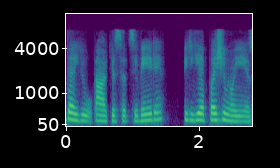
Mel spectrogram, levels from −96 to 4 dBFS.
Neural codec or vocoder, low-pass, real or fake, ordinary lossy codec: codec, 16 kHz, 0.5 kbps, FreqCodec, larger model; 7.2 kHz; fake; AAC, 32 kbps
